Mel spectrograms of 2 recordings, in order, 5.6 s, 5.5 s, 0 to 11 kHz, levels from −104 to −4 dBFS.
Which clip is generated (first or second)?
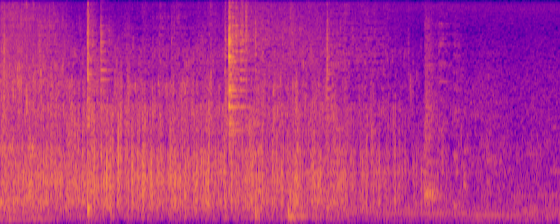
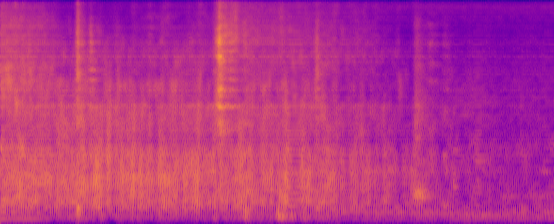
second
